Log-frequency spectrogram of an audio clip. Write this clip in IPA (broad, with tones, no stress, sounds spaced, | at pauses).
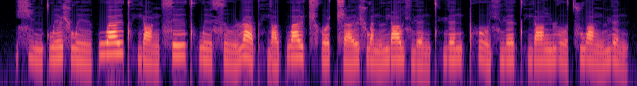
ɕ i˨˩ ŋ t̪ w e˦ ɪ̯ ʂ w e˨˩ ɪ̯ p w a˥ ɪ̯ t̪ʰ j ɑ˨˩ ŋ s e˥ ɪ̯ t̪ʰ w e˨ ɪ̯ s ɹ̩˨˩ ɻ ä˥˩ pʰ j ɑ˩ ʊ̯ p w a˥ ɪ̯ ʈ͡ʂʰ ɤ˧˥ ʈ͡ʂ a˧˥ ɪ̯ ʂ w a˧ n l j ɑ˥ ʊ̯ ɕ ɥ ɛ˨˩ n t̪ʰ ɥ ɛ˥ n pʰ ɤ˥˩ ɕ ɥ ɛ˥ t̪ʰ j ɑ˥ ŋ ɻ ɤ˥˧ t͡s w ɑ˥˧ ŋ l ɥ ɛ˥˩ n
